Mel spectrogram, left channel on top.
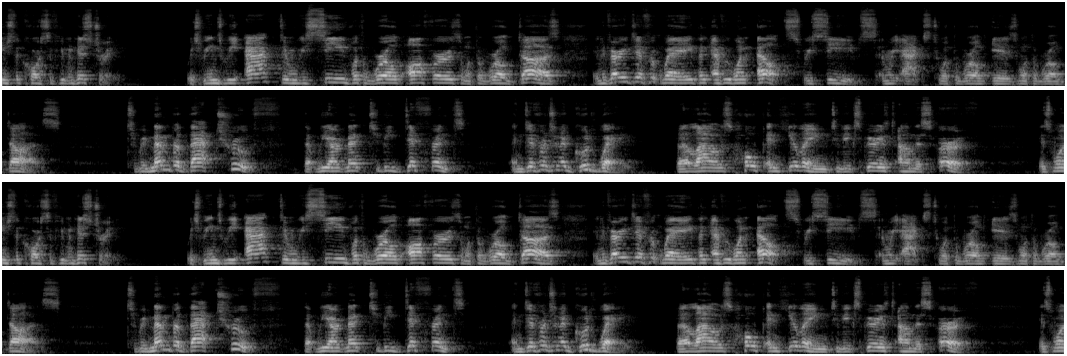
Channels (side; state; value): both; normal; correlation 0.87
